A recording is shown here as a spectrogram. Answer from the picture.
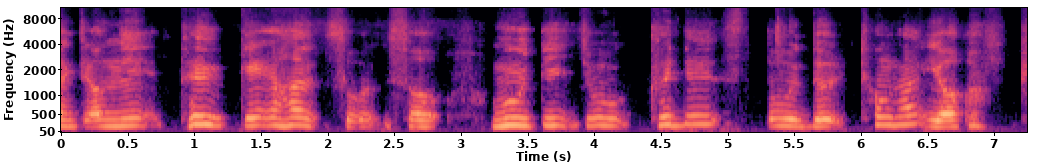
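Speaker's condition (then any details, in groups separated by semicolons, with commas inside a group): Brain lesion disability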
